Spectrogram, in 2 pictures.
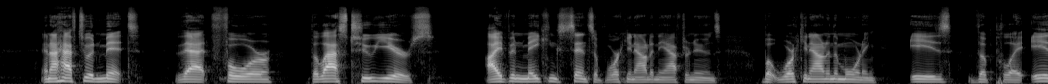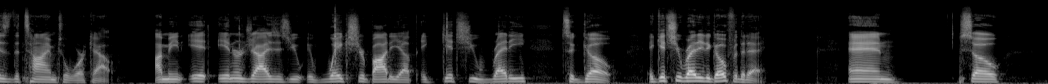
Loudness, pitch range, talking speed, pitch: -24 LUFS, 115-135 Hz, 180 wpm, 125 Hz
